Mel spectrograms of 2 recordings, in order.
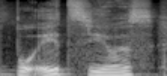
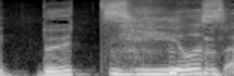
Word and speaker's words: Boetius: Dieses Boetius, ähm, bevor ich es besser wusste, habe ich sie Boetius ausgesprochen. Ja. Sie haben diese kleinen seltenen Punkte über dem E, wenn man will, oft fallen sie weg.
